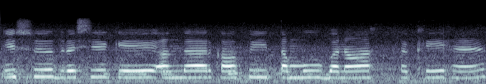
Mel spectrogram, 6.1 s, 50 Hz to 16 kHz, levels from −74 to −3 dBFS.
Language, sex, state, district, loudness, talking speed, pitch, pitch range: Hindi, female, Rajasthan, Jaisalmer, -14 LUFS, 90 wpm, 265 Hz, 260-280 Hz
